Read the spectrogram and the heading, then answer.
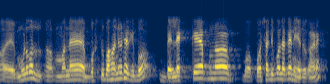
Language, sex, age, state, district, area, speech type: Assamese, male, 18-30, Assam, Sonitpur, rural, conversation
